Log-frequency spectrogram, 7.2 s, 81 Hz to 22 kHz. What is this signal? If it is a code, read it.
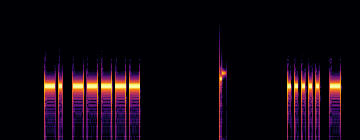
Morse code, heard as a keyed tone, about 17 wpm, 700 Hz. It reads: N 0 5 T
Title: Single-Letter Single-Number 17wpm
